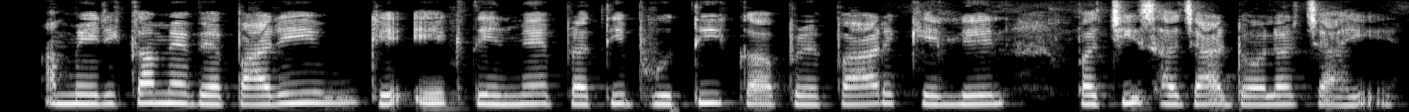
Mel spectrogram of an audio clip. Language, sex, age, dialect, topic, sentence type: Maithili, female, 25-30, Southern/Standard, banking, statement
